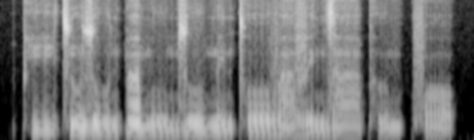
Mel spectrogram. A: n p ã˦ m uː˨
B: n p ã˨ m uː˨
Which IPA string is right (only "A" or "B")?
A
